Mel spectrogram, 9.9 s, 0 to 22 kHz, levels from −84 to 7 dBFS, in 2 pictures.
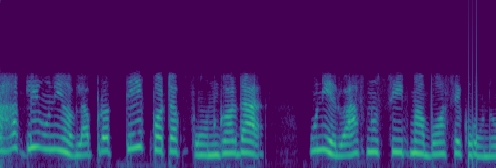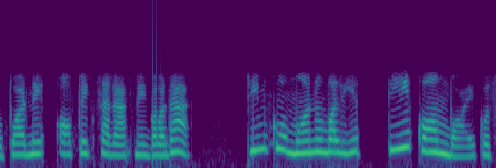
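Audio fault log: Throughout: Opus compression, likely in its narrowband speech mode. Nothing above 4.2 kHz survives, so the speech sounds muffled and hoarse, with heavy coding damage.
4.68–4.76 s and 6.48–6.56 s: chunks out of order. Each time a 40 ms piece plays one chunk late, giving a brief jumbled moment.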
